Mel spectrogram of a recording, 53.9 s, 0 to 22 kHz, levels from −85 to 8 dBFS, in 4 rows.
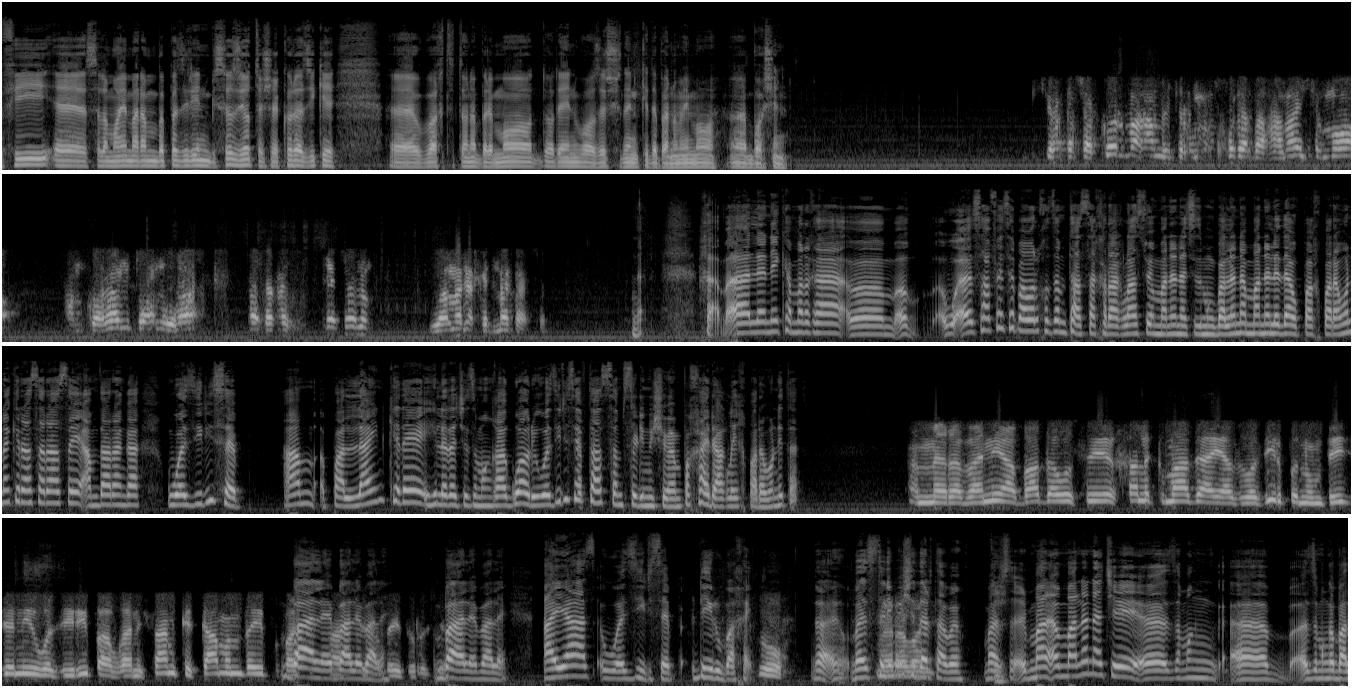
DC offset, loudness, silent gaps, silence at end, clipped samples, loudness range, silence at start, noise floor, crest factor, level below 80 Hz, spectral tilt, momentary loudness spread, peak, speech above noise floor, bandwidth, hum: under 0.1%; -29 LUFS; none; 0 s; under 0.1%; 4 LU; 0 s; -61 dBFS; 14 dB; -60 dBFS; -4.5 dB/octave; 8 LU; -16 dBFS; 33 dB; 15 kHz; none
